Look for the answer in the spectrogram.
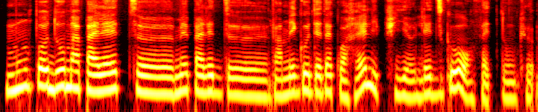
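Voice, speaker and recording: A woman's voice: lowish voice, normal speed, warm tone, no echo, clean studio sound. A middle-aged woman shop owner chatting casually in a show-and-tell vlog, hesitating often with fillers and restarts.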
